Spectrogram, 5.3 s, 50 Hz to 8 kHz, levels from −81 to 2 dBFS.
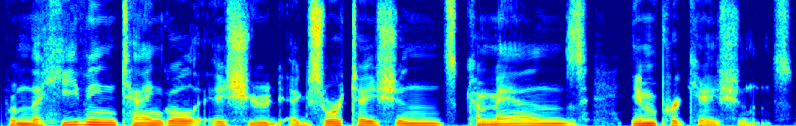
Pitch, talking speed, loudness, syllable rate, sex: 110 Hz, 90 wpm, -17 LUFS, 3.6 syllables/s, male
